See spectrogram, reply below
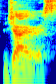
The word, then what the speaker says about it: Jairus: Like, there's crowds pushing all around him, and the Jairus, however you say his name, comes out. Jairus, there we go.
